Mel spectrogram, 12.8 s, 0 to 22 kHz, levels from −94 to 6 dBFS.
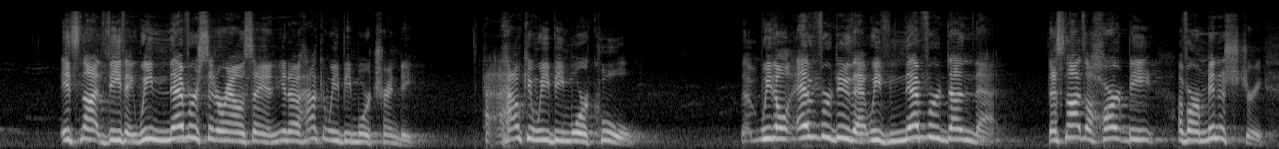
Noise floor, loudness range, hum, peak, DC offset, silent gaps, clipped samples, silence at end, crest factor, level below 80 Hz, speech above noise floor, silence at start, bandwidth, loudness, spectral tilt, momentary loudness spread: -66 dBFS; 4 LU; none; -10 dBFS; under 0.1%; none; under 0.1%; 0.15 s; 18 dB; -74 dBFS; 40 dB; 0.6 s; 16 kHz; -27 LUFS; -5 dB/octave; 11 LU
